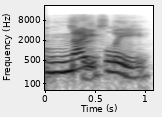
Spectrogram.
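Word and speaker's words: Knightly: that nightly whipple k-n-i-g-h-t-l oh nightly like a knight like a sir yes i'm i'm building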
